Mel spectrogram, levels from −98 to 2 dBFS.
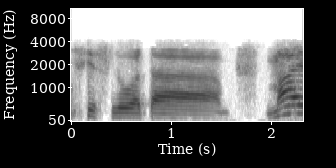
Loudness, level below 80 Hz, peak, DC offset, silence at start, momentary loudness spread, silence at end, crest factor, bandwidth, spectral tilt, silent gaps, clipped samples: -28 LUFS; -74 dBFS; -14 dBFS; under 0.1%; 0 s; 15 LU; 0 s; 14 dB; 4.1 kHz; -8 dB/octave; none; under 0.1%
